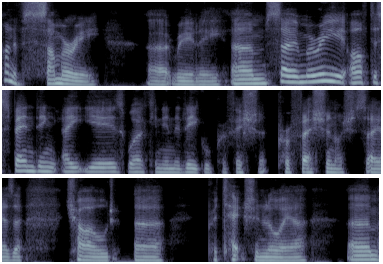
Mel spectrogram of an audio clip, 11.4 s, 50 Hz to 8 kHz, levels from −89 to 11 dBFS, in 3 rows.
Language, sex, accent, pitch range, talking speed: English, male, British, 125-155 Hz, 135 wpm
